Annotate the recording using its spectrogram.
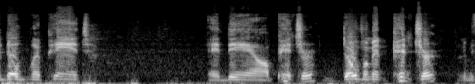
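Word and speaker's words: Doberman pinscher: It was more like you had the Doberman pinch and then pincher, Doberman pincher.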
